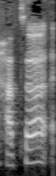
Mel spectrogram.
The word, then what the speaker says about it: Huter: You can find me at Carmen Hutter. It's spelled like Hunter, but there's no N in my last name. So it's H-U-T-E-R.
